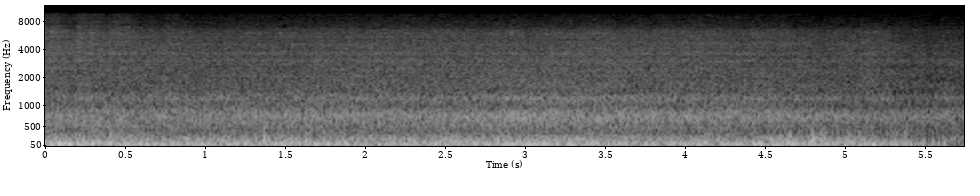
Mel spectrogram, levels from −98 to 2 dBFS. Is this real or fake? real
